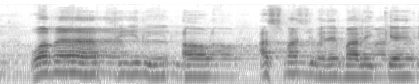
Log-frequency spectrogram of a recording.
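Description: A man's voice chanting part of a sermon in a melodic, sing-song style, with long held notes that slide up and down; it starts after a brief pause.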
